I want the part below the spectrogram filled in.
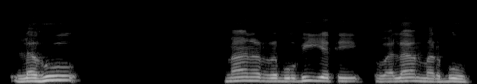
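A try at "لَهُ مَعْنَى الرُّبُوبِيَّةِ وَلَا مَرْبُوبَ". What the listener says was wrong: مربوب آپ نے وقف کیوں کیا؟ پڑھنا کیا ہے وہ پڑھے نا.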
